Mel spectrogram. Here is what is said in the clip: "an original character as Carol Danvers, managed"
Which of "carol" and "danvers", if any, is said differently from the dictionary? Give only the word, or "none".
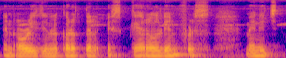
danvers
